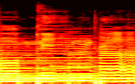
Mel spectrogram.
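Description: Live acoustic band music from a slow song: acoustic guitar under a held, sustained melody line.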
